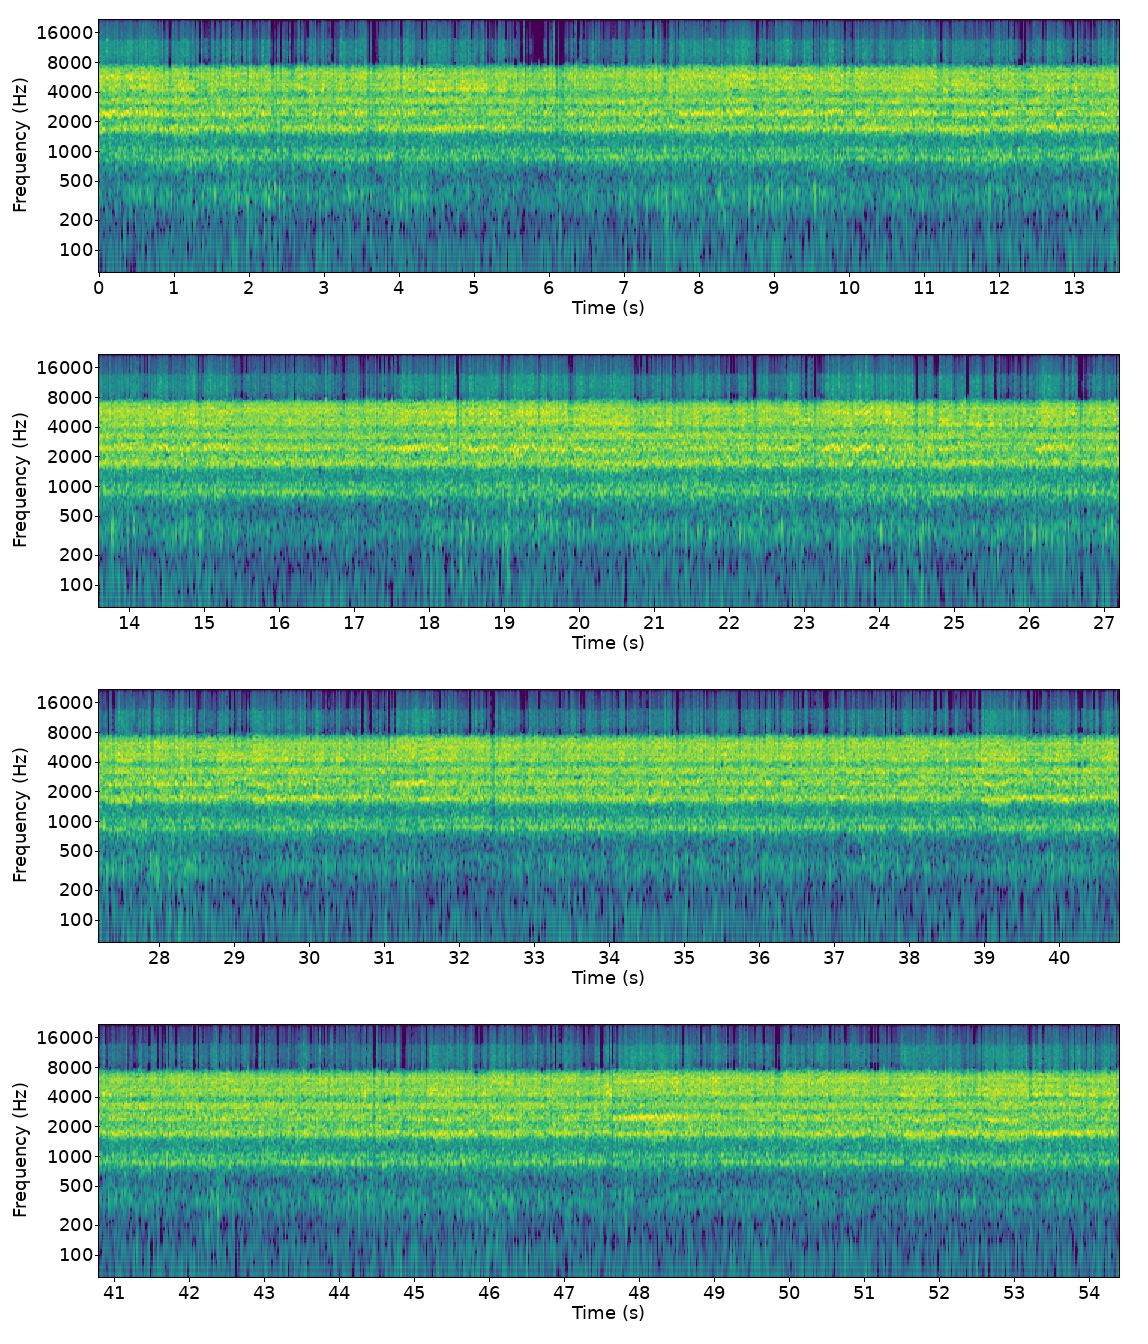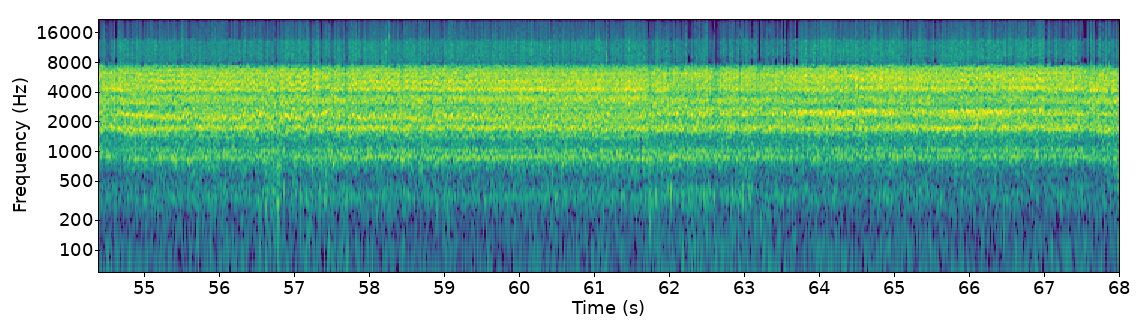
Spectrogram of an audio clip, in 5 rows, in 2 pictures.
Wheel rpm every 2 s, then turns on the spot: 220, 240, 230, 230, 230, 230, 230, 240, 230, 230, 230, 230, 230, 230, 230, 230, 230, 240, 230, 230, 230, 230, 230, 230, 230, 230, 230, 220, 210, 210, 220, 230, 220, 220.
none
